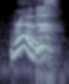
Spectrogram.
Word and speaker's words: rosé: If you if you pronounce it the American way, that's rose wine. So, you know what? There you go. So, aka the correct way. It's rose wine.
